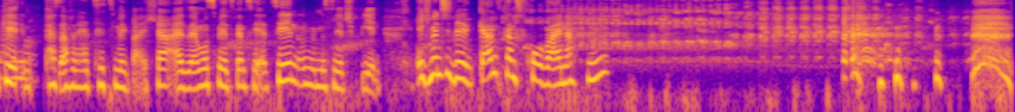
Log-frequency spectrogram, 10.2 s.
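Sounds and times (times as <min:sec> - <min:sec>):
speech: 0:00.0 - 0:06.7, 0:08.6 - 0:10.1
parrots calling: 0:04.9 - 0:09.1
laughter: 0:08.2 - 0:10.1.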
